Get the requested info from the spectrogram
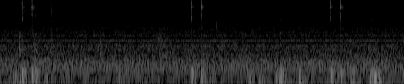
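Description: Near silence with faint computer mouse clicks in three clusters about two seconds apart, mostly in quick pairs.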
